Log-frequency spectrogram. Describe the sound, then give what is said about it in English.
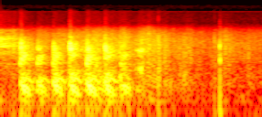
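A quick run of about half a dozen rhythmic knocks on a door, fading toward the end, then a single sharp tap after a short pause. No one speaks. “Did you hear a knock?”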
